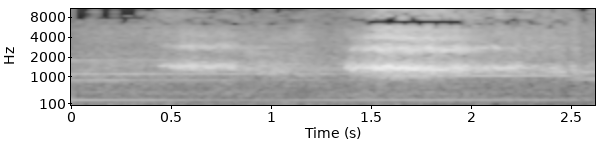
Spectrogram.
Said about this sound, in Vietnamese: Tiếng thắng xe gấp lại.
